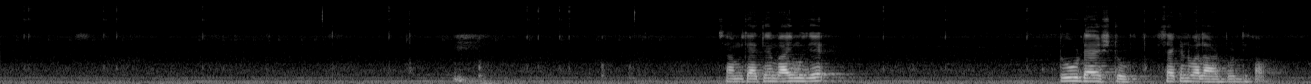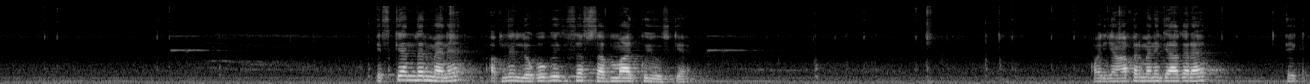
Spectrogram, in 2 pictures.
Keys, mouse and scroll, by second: 0.2 click, 1.1 click, 2.0 click, 5.2 click, 5.6 click, 8.0 click, 9.0 2, 9.4 click, 11.6-12.3 typing, 13.5 click, 14.6 click, 16.4 alt+scroll up 1, 17.1 click, 17.4 space, 17.9 alt+scroll up 1, 21.0 alt+scroll down 1, 21.5 space, 21.7 click, 22.0 space, 22.7 alt+scroll down 1, 23.1-25.4 typing, 23.2 click, 23.8 click, 24.5 alt+scroll up 1, 24.9 click.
